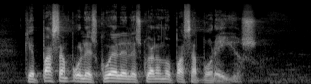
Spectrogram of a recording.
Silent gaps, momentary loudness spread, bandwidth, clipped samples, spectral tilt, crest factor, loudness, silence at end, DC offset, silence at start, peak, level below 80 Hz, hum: none; 10 LU; 18.5 kHz; under 0.1%; -3.5 dB/octave; 18 dB; -20 LUFS; 0.55 s; under 0.1%; 0.25 s; -2 dBFS; -60 dBFS; none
